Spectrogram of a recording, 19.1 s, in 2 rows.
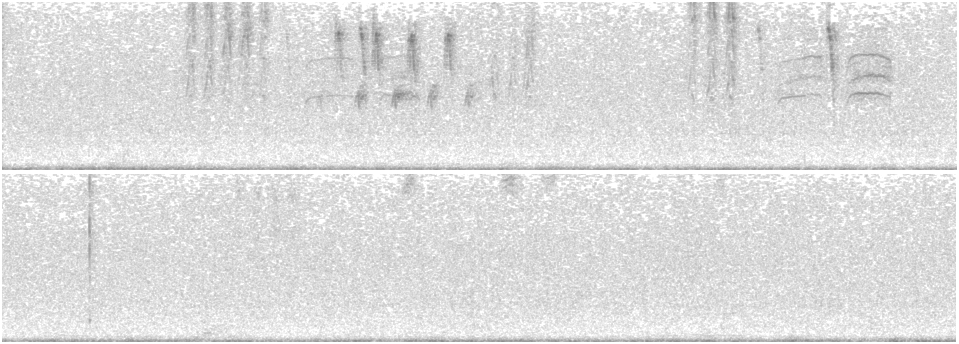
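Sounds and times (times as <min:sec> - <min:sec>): low outdoor rumble: 0:00.0 - 0:19.0
small bird chirping: 0:01.8 - 0:05.5, 0:06.7 - 0:09.0.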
